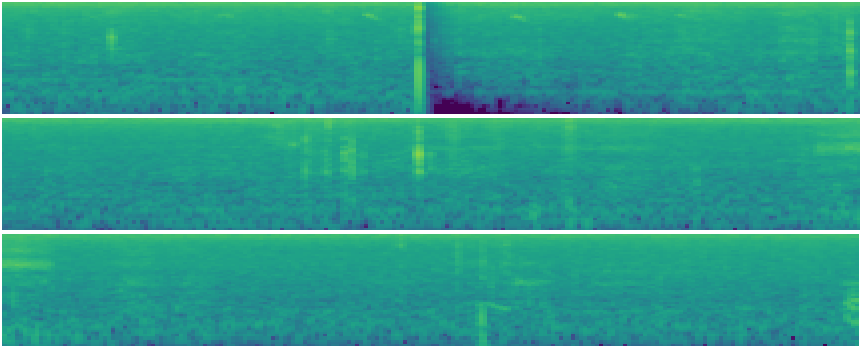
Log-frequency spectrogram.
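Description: Quiet outdoor ambience: a steady background hiss with a few faint ticks, and one sharp click about two seconds in.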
